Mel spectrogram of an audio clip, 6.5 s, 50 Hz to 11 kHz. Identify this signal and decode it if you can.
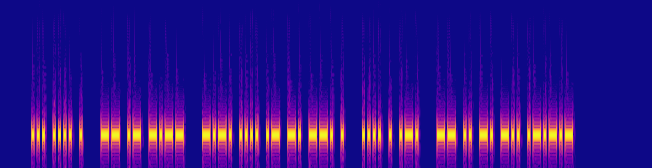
Morse code, heard as a keyed tone, about 46 wpm, 700 Hz. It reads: SHE MAY CHANGE HER MIND.
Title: Sentences from Top 1000 Words - Review Part 1 - 45wpm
